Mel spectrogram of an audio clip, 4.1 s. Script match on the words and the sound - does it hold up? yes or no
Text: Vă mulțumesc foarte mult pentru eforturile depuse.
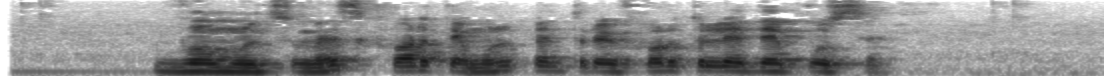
yes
